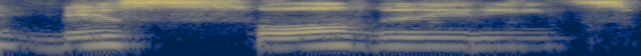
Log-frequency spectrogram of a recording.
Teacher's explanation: बा पे कलकला, री की कसरा बारीक रखिएगा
